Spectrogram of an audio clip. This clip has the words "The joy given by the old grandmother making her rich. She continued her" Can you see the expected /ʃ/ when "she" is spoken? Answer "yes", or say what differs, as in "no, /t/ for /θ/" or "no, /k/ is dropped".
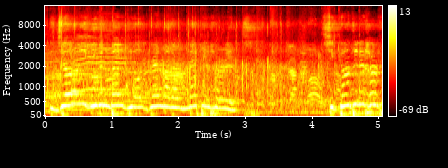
yes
